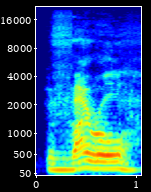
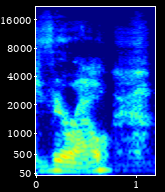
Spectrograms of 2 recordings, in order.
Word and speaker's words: Viral: Viral, because I refuse to pronounce him like he's virile, suffers from the X-Men Morlocks dichotomy.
